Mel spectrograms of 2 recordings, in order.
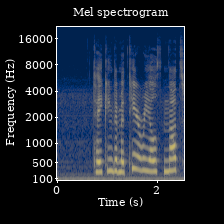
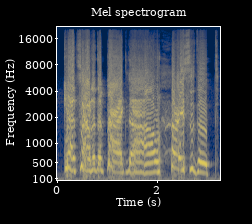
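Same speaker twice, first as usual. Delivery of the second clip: louder, laughing through a smirk; 10 dB louder than usual. Acted. Toya laughing that the secret is out. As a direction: gloat while cracking up. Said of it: "Toya burst out laughing".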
